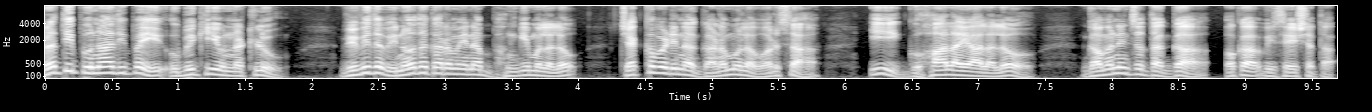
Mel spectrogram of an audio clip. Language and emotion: Telugu, neutral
